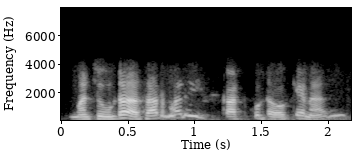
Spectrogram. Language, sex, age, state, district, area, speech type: Telugu, male, 30-45, Andhra Pradesh, Visakhapatnam, rural, conversation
